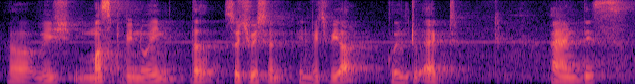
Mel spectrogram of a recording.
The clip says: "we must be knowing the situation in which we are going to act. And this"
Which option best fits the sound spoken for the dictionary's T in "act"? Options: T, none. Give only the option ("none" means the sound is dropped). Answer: T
